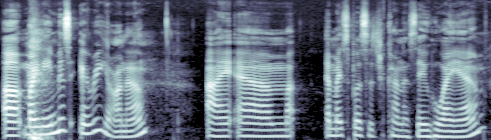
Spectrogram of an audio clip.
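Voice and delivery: ordinary talk

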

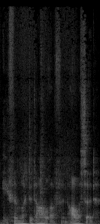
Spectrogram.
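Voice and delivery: ordinary delivery

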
